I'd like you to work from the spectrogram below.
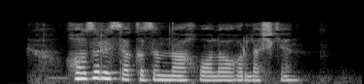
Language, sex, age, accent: Uzbek, female, 18-24, Toshkent shahri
